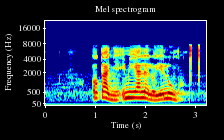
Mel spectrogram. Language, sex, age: Xhosa, female, 22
